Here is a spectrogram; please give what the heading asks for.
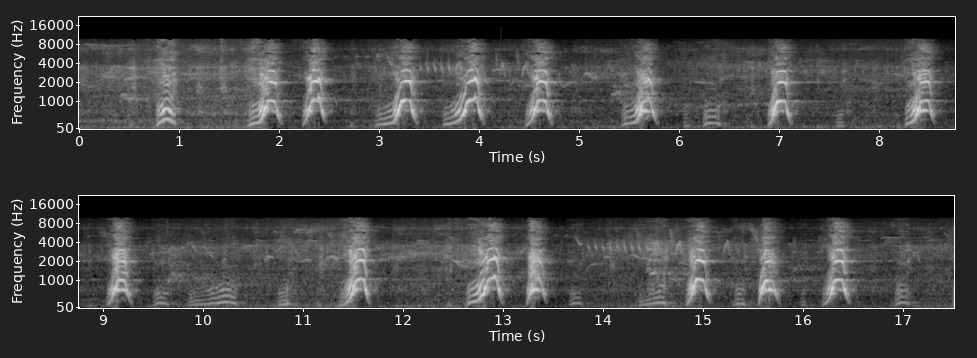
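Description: An American Cocker Spaniel barks in sharp, ringing bursts, singly or in quick pairs.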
